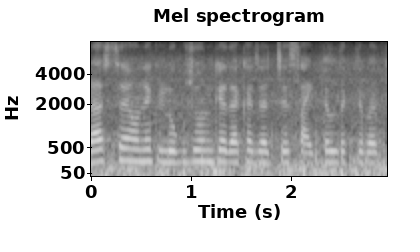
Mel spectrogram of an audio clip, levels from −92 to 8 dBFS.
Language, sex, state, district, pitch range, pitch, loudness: Bengali, female, West Bengal, Purulia, 160-230 Hz, 220 Hz, -14 LUFS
